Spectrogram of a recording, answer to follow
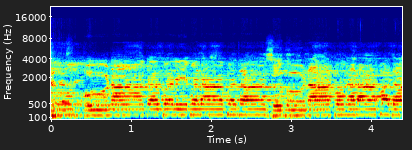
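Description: Men's voices chanting Sanskrit mantras for a havan fire offering, in long, evenly held tones.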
